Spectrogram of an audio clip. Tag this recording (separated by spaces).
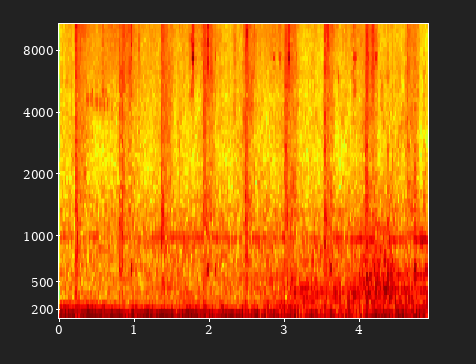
walk feet foot steps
